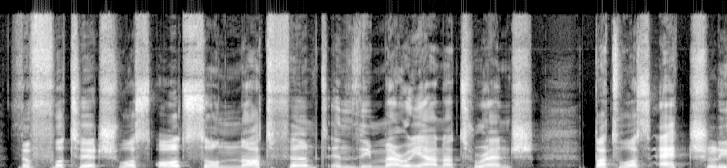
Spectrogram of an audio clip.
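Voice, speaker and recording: This man talks at a fairly slow pace with a non-native accent, the sound dry and close with no echo on a very clean recording over a silent background. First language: not English. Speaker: paleontology YouTuber. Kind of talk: scripted educational narration.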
